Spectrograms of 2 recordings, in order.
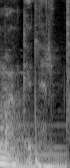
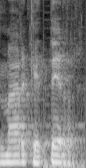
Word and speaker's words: marketer: y ahora eres growth marketer. Ay, me atoré. Growth marketer. ¿Cómo? ¿Ok? Growth marketer. Ajá. No es market como la vez pasada, es marketer.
